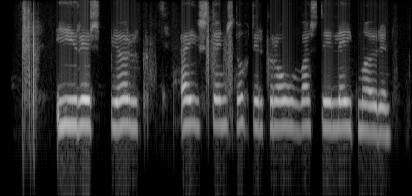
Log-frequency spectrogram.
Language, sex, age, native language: Icelandic, male, 12, Icelandic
